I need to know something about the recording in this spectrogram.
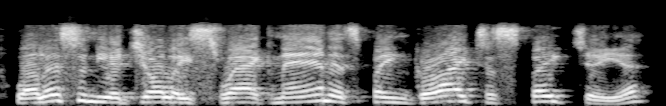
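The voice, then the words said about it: Put-on imitation of guest's accent. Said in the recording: “Doing an impression of your accent”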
